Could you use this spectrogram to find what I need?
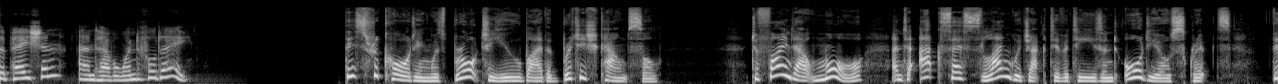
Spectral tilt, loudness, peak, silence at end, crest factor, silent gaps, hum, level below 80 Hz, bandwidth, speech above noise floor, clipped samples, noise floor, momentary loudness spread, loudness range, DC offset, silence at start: -4.5 dB/octave; -13 LUFS; 0 dBFS; 0 s; 14 dB; 2.46-3.31 s; none; -54 dBFS; 16 kHz; 50 dB; under 0.1%; -63 dBFS; 8 LU; 4 LU; under 0.1%; 0 s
